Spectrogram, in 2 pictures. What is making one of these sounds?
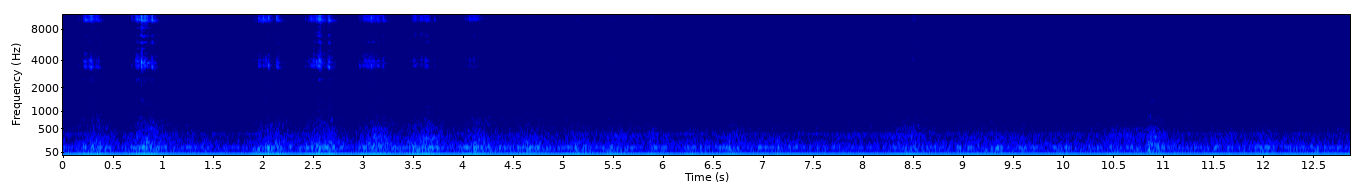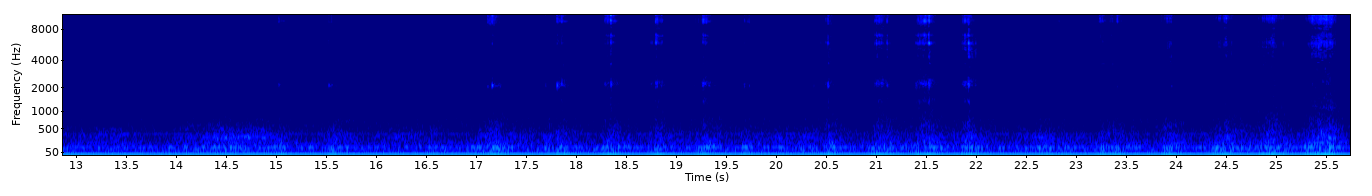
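A razor blade scrapes through stubble in short, rasping strokes, close by.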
